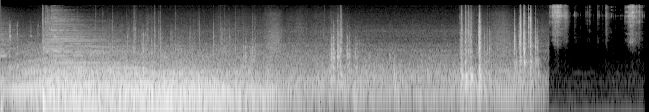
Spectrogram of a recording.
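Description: Car cabin road and engine noise: a steady low rumble that dies away over a few seconds as the car slows. A few clicks and light rattles come near the end, then it goes silent.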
